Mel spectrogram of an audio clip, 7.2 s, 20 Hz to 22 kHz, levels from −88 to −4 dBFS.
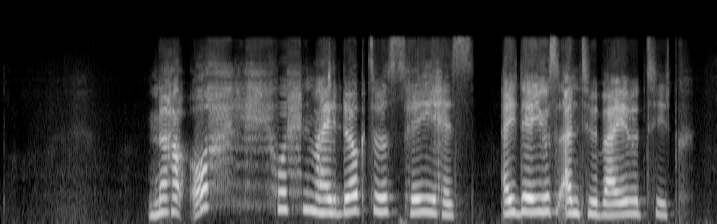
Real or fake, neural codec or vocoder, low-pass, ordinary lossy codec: fake; codec, 16 kHz in and 24 kHz out, 0.6 kbps, FocalCodec, streaming, 2048 codes; 10.8 kHz; none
